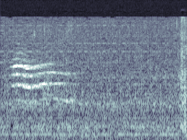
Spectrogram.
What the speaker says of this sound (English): The cat seems to have something to say.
